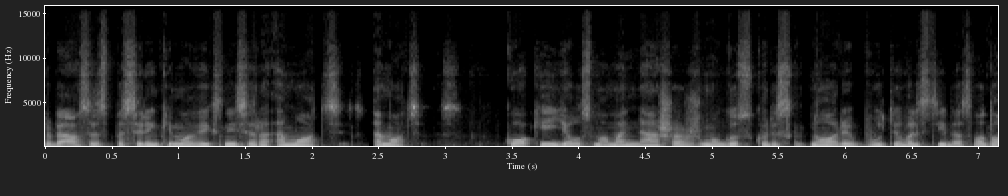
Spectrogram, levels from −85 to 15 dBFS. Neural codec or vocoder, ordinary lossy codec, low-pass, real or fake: none; Opus, 24 kbps; 14.4 kHz; real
